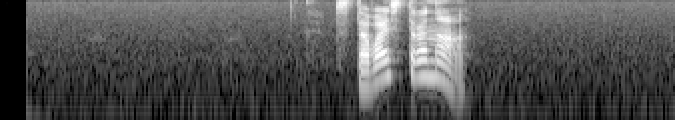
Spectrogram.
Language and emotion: Russian, positive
